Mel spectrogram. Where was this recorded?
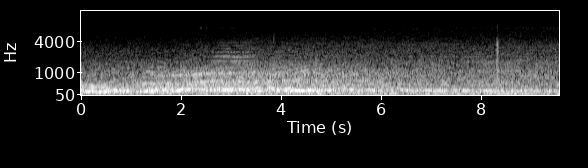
in a residential area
